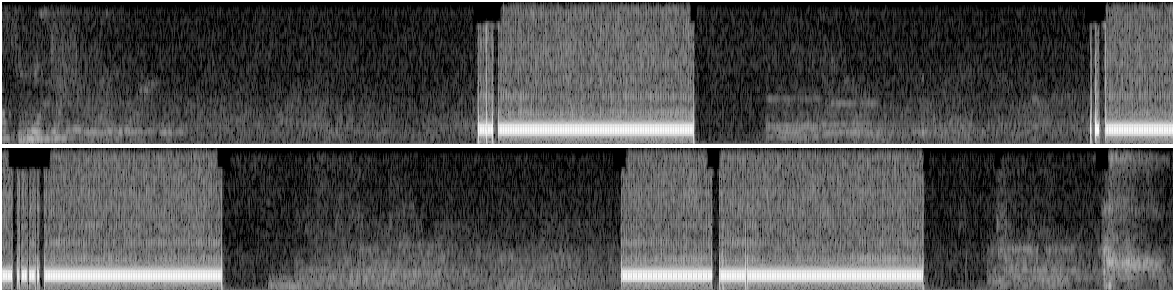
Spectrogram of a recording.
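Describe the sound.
Telephone ringback tone while waiting for an answer on a company line: three long, steady, buzzy beeps of two to three seconds each, separated by silent gaps.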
